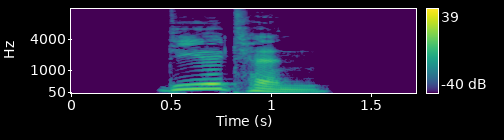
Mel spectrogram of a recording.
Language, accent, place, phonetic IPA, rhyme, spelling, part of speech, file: German, Germany, Berlin, [ˈdiːltn̩], -iːltn̩, dealten, verb, De-dealten.ogg
- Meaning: inflection of dealen: 1. first/third-person plural preterite 2. first/third-person plural subjunctive II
